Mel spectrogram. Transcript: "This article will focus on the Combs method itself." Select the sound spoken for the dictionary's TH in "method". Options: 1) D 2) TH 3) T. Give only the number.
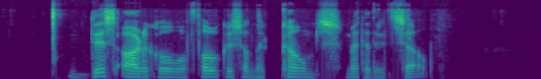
2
